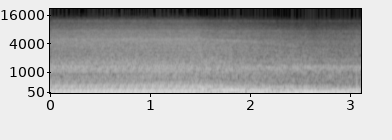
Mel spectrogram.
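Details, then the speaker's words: Rebuilt Cummins 6.7 diesel during break-in before hot retorque, good oil pressure and charging, no leaks: steady, even idle with a smooth low rumble, no knocks or misses; normal diesel idle. "Sounds like a sewing machine. No leaks. That's a beautiful thing."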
